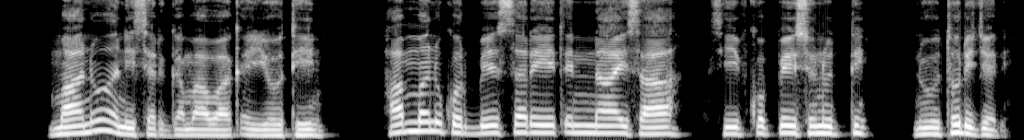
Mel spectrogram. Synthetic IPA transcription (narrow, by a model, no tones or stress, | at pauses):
maːnoːɐnɪsɛɾɡɐmaːwaːkʼɐjːo̞ːt̪iːn | hɐmːɐnʊkɔɾbe̞ːsːɐɾe̞ːt̪ʼɪnːaːɪsaː | siːfkʼɔpʼːe̞ːsɪnʊt̪ːɪ | nʊːt̪ʊɾɪd͡ʒɛᶑɛ̥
